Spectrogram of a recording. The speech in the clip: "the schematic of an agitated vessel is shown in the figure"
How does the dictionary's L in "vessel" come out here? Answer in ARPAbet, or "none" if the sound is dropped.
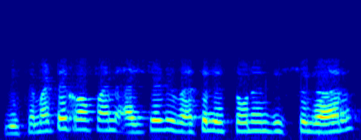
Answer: L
